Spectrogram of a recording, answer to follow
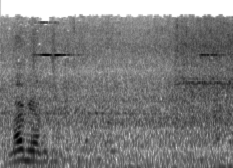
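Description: A man's voice calls out briefly at the start, then steady low street noise with a faint traffic rumble.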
